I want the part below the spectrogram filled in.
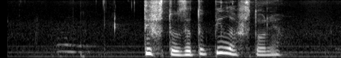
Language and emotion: Russian, angry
